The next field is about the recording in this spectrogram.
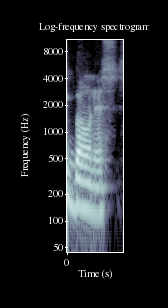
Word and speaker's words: Bones: Our final submission, Ricky Bonus, spelt bones, but pronounced bonus.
